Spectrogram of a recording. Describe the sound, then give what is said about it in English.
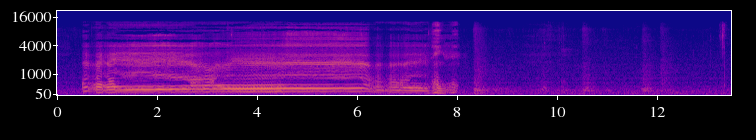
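Race car engines drone in a loud, steady harmonic hum for several seconds as the cars roll slowly off the grid, double file, before the start at Rockingham. The pitch wavers slightly, then the engines cut down to a quieter rumble with faint scattered clicks. “As we're rolling down the cars slowly down.”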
